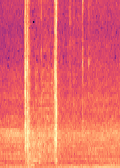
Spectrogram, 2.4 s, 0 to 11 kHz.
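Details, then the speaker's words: Honda Jazz after idle problem fixed with a different idle adaptation method via computer: engine restarts after a couple of clicks and settles into a low, even idle, no unevenness, normal restart and steady idle. "15 beklemeden direk de yatıyorum bak söylenti hiç bir dengesizlik Yok kalkışlarda yok yok diyorum"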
